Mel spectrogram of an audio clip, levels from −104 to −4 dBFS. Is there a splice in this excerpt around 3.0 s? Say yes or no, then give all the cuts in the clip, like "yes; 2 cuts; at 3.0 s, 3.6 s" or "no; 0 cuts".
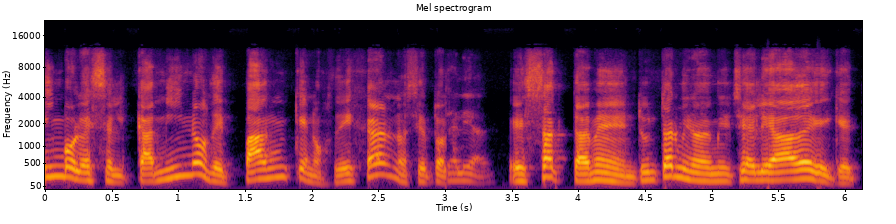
yes; 1 cut; at 3.0 s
